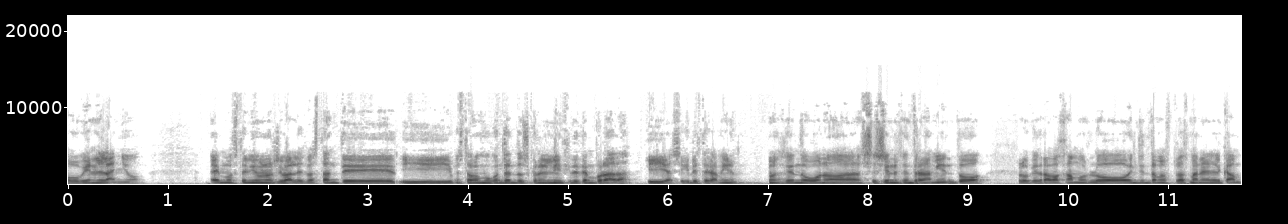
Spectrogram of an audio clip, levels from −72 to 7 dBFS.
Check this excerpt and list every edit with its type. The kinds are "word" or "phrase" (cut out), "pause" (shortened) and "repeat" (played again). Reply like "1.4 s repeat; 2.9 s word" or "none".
3.3 s phrase; 3.8 s word; 5.0 s word; 5.7 s pause; 9.5 s word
